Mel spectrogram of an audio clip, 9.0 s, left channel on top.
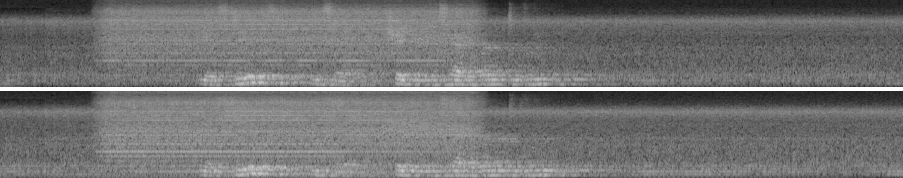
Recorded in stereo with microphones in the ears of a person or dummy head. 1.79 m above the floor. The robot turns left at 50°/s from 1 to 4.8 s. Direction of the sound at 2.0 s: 170° left.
